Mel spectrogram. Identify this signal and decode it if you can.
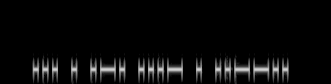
Morse code, heard as a keyed tone, about 25 wpm, 700 Hz. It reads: SERVE?
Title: 2x Word-Spacing - Sentences from Top 400 Words - 25wpm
